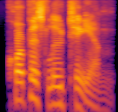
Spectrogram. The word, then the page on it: corpus luteum: American English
